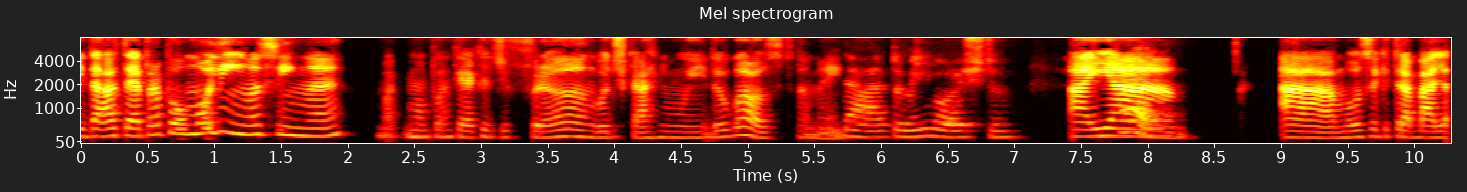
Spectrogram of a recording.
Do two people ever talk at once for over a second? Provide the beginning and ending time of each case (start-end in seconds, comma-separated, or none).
none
